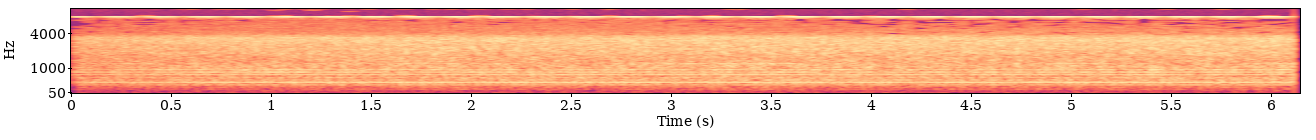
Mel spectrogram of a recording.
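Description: Steady electrical hum with hiss on a broadcast audio feed, one held mid-pitched tone standing out and nothing changing.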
